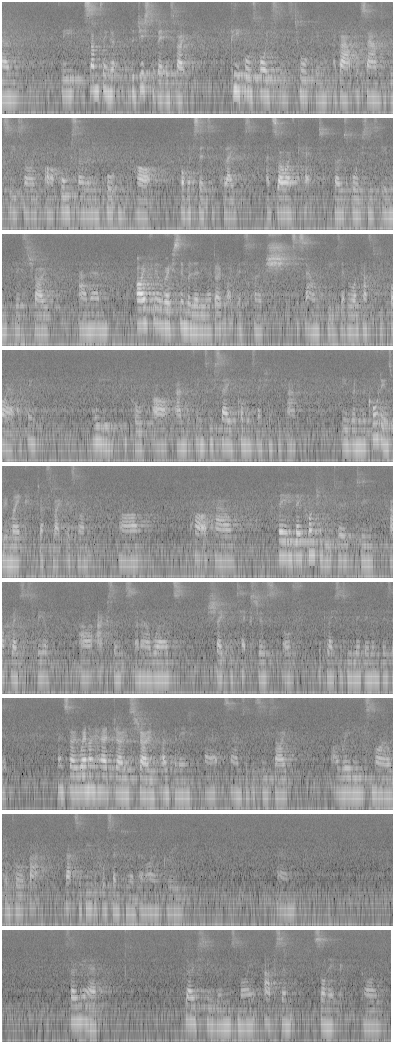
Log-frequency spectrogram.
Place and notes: rainy day at Drill Hall, Portland, Dorset - remembering Joe Stevens
I had a lovely conversation with Hannah Sofaer who remembers Joe from his creative conversations radio broadcasts; we spoke about Joe and about my interest in retracing his steps. She thought I should make a recording explaining some of this and so I did try. I probably should have had the mic a bit closer to me, but the hall is so amazing and I wanted to capture more of the resonance of the space, the traffic outside. I hope you can still hear me trying to explain myself.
